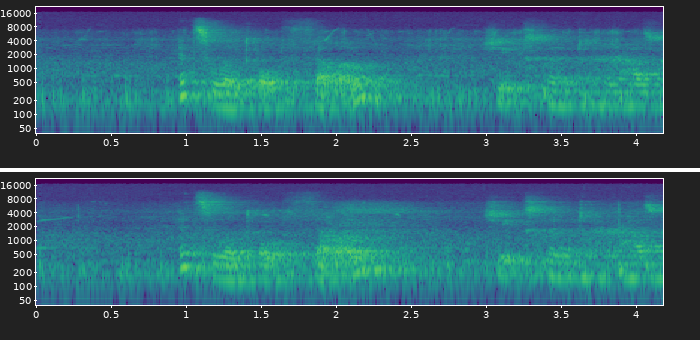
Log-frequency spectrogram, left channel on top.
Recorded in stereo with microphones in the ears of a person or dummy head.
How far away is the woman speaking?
About 0.8 m.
